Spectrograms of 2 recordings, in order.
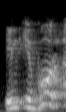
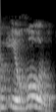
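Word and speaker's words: الأويغور: الايجور او الايغور تنطق هكذا وهكذا،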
